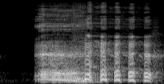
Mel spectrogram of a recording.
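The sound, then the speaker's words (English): A single person coughs, starting with a drawn-out, throaty rasp that breaks into a quick run of about five short, rhythmic hacking coughs, coughing brought on by drinking coffee. “This coffee has made me start coughing more.”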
